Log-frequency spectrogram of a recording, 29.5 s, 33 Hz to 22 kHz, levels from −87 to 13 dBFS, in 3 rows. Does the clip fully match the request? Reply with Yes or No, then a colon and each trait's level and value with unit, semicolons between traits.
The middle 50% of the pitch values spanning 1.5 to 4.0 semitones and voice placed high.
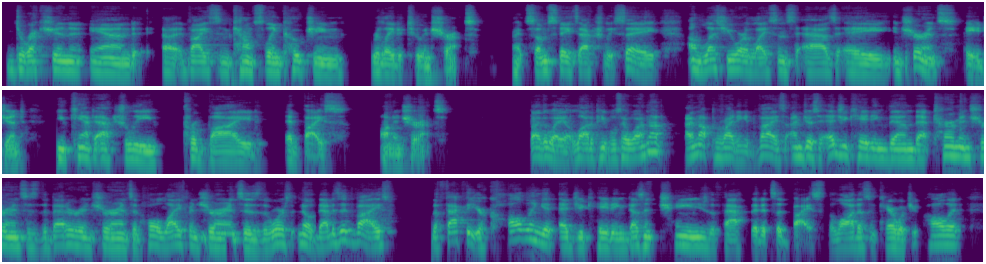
No: average, 3.4 semitones; low, 115 Hz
